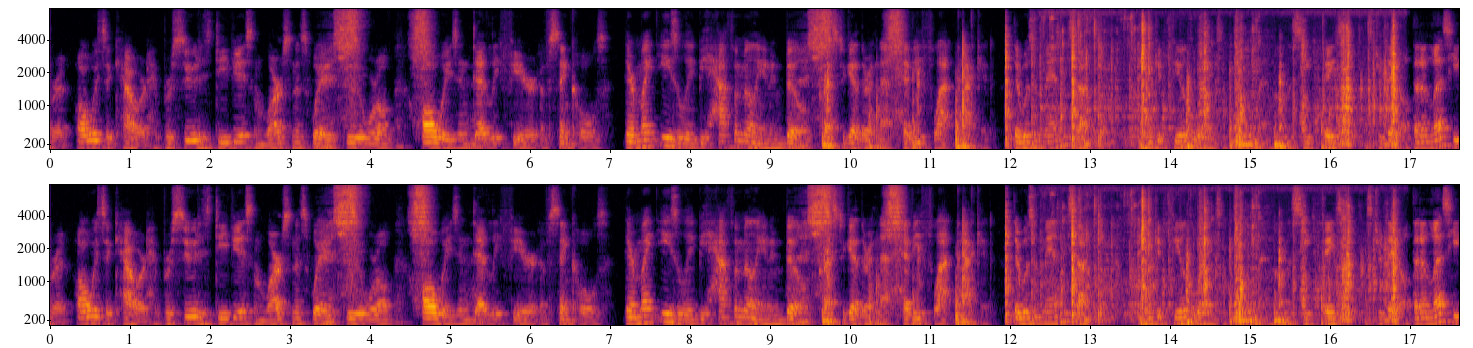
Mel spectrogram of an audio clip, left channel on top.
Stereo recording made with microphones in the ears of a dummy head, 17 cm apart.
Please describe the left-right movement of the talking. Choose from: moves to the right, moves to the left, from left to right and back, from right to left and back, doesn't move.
from right to left and back.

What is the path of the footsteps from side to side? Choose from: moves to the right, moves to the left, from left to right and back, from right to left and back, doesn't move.
moves to the right.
